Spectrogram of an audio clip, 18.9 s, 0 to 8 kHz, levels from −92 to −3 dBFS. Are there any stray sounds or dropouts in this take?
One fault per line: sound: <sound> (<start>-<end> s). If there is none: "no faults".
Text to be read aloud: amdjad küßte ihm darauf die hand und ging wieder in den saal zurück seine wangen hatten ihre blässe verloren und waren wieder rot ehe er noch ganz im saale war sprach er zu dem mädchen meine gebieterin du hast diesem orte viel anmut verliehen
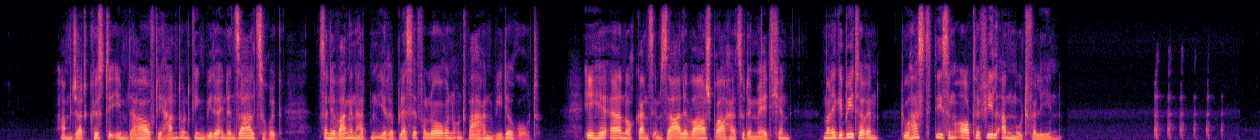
sound: laugh (17.3-18.4 s)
